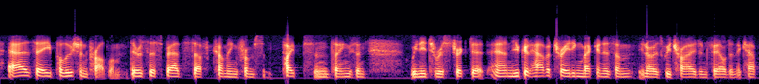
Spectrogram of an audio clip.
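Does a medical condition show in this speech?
No.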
